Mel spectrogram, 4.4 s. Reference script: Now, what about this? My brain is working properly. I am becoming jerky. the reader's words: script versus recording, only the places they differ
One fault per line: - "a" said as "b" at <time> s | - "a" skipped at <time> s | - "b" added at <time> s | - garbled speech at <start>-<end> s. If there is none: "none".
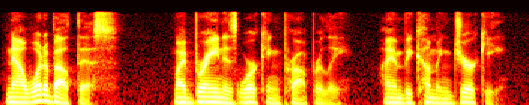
none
